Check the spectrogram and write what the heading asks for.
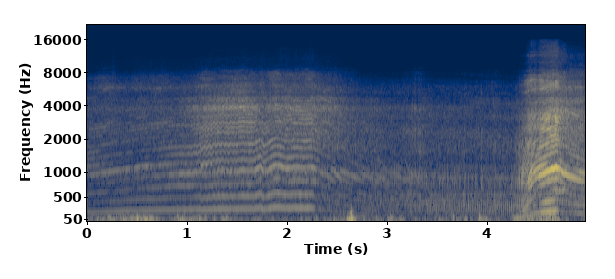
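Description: Zenoah G320 32cc two-stroke engine of a large-scale RC buggy, running through a silenced side pipe. It accelerates with a steadily rising pitch that fades about two seconds in. Near the end comes a loud, brief burst of revs whose pitch rises and then drops sharply.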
